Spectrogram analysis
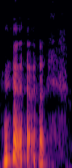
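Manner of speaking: high amused laugh; a quick high chuckle. Real, not acted. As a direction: burst out laughing at the game. Amused by Paimon's reaction.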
